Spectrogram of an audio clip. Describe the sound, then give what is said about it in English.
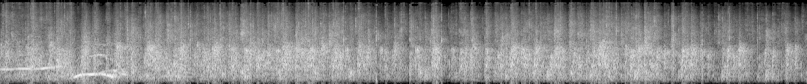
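An audience applauds loudly and steadily for about eight seconds, a dense wash of many hands clapping, with a brief rising cheer or whistle near the start. “And most of all, please, another big round of applause”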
